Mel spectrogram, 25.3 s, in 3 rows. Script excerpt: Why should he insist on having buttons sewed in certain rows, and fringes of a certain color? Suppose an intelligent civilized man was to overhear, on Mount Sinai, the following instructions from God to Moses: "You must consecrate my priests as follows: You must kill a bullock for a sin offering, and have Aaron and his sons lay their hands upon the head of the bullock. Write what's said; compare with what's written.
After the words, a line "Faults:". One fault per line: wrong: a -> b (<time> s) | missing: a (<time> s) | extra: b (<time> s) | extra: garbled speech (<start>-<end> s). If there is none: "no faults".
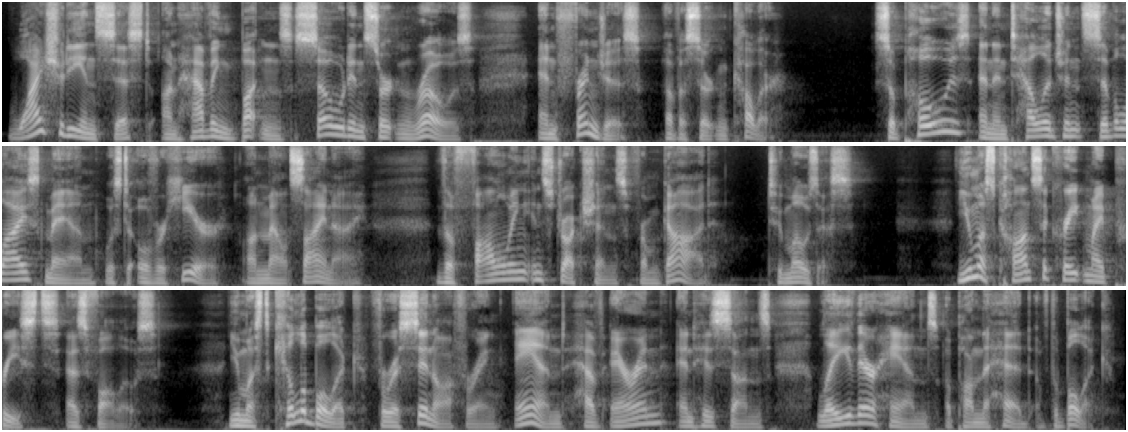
Why should he insist on having buttons sewed in certain rows, and fringes of a certain color? Suppose an intelligent civilized man was to overhear, on Mount Sinai, the following instructions from God to Moses: "You must consecrate my priests as follows: You must kill a bullock for a sin offering, and have Aaron and his sons lay their hands upon the head of the bullock.
Faults:
no faults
